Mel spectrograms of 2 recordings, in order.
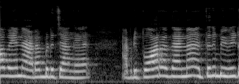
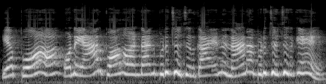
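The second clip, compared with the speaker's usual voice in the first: raised-pitch, indignant comeback; quarrelling, voice pushed up in protest; angry retort; 3 semitones higher, 4 dB louder than usual. Acted. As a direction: throw the accusation back at her. Quarrel, retorts to accusing woman.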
